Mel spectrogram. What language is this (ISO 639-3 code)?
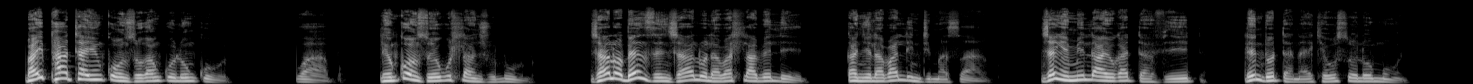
nde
